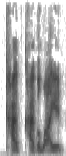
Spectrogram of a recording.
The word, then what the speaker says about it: Kybalion: think it's pronounced the kabalian i've heard other people say kaiba lion i think it's kabalyen but um it's a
